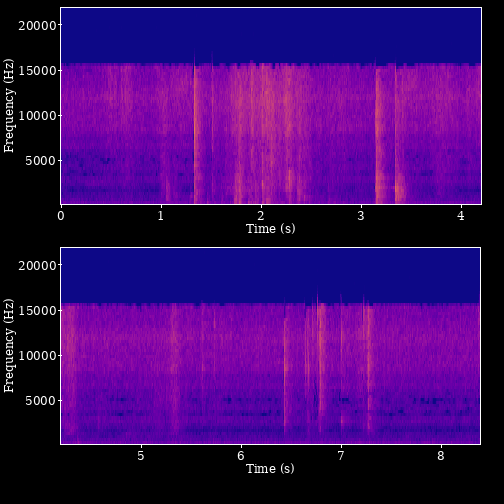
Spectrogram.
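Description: Small kitchen handling noises: a flurry of rustles and light clicks, then two sharp knocks in quick succession about three seconds in, and a few faint ticks later, over a steady low hum.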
